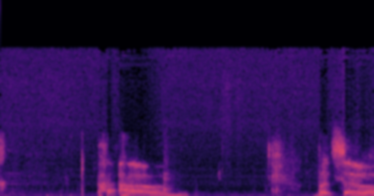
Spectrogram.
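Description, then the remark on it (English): Wet chewing with irregular smacking clicks as a person chews loudly, mixed with brief voiced sounds, over a low background hum. “chewing too loud over here, that's maddening.”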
